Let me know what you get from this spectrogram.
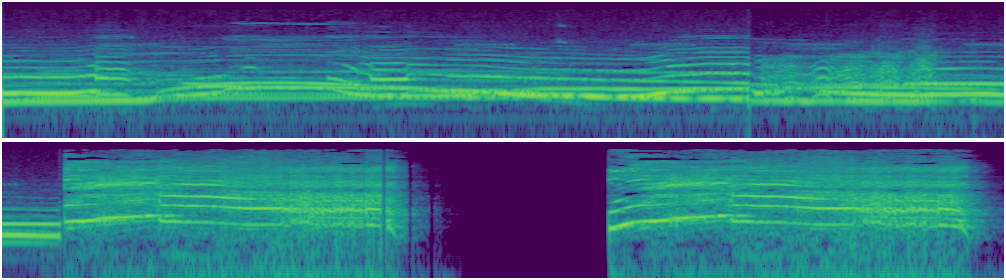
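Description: Several wild canids howling together, their long calls gliding and overlapping. About five seconds in this gives way to a louder, harsh screaming call, heard twice with a second's pause between.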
